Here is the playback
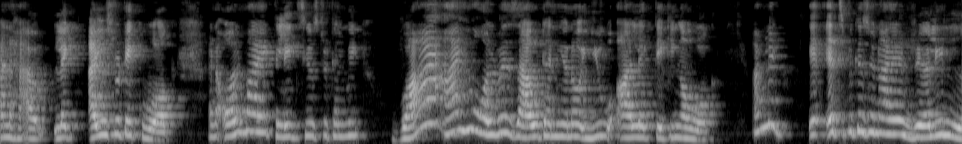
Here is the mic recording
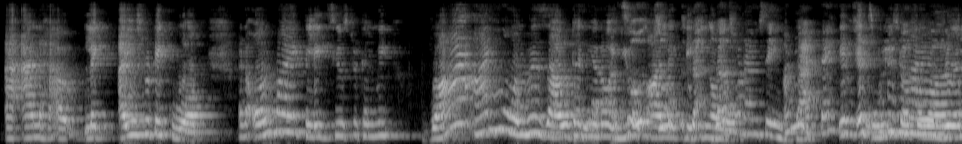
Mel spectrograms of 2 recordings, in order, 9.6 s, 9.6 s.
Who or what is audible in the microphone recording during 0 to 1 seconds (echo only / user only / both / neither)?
echo only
